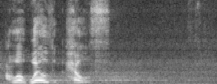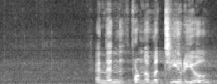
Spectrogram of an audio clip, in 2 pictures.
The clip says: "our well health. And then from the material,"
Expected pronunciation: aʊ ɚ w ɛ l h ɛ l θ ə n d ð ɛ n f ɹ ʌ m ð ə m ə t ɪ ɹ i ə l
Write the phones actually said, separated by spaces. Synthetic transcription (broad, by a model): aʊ ɚ w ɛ l h ɛ l θ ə n ð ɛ n f ɹ ʌ m ð ə m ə t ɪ ɹ i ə l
